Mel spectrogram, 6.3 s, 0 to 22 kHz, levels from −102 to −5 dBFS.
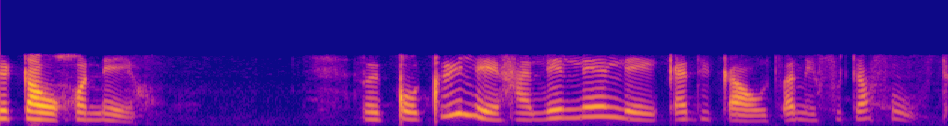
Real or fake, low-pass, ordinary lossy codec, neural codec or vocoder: fake; 3.6 kHz; none; codec, 16 kHz in and 24 kHz out, 2.2 kbps, FireRedTTS-2 codec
